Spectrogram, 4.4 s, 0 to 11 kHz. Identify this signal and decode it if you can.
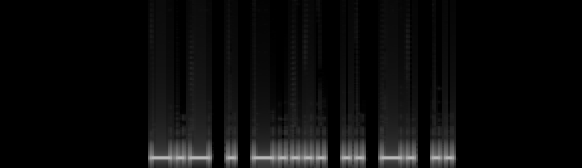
Morse code, heard as a keyed tone, about 25 wpm, 700 Hz. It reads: KE6INI
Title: USA Call Signs 25wpm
